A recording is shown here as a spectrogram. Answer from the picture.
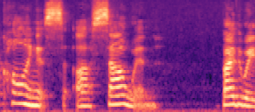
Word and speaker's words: Samhain: not calling it uh salwyn by the way it's not samhain though those are um uh pronounced with a w but um so why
